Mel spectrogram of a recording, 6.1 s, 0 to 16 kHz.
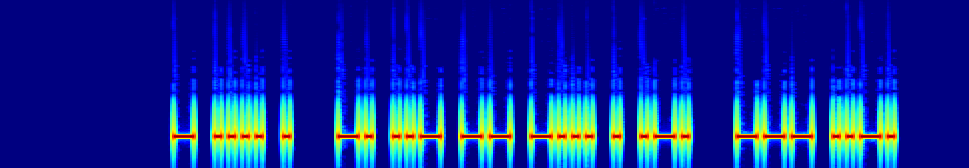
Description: Morse code, heard as a keyed tone, about 28 wpm, 700 Hz. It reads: THE NUMBER OF
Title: Sets of 3 Words 28wpm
